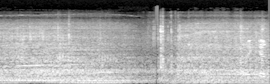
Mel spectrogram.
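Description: Semi truck's diesel engine pulling steadily under load, heard from inside the cab as it accelerates up the on-ramp. About two and a half seconds in the sound briefly drops away with a click, then comes back.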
